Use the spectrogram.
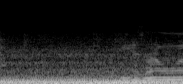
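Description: A car engine throttling steadily through deep flood water in low gear, a continuous loud rumble with water wash around it, close up.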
